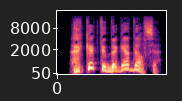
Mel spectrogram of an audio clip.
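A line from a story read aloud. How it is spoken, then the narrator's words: Joyful question. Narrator (Russian): спросил Чик радостно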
